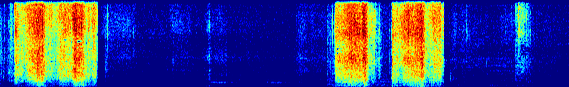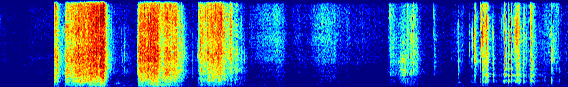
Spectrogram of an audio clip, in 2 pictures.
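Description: Clear polyethylene packaging bags and foam wrap being pulled off wooden speaker cabinets: long rustling swishes of plastic at the start, about four seconds in and about eight seconds in, then a run of quick small crinkles near the end.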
